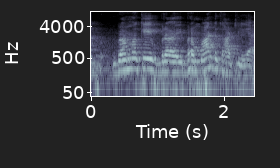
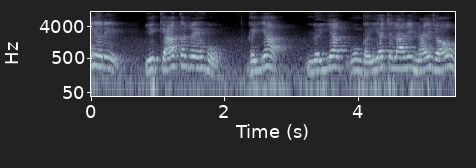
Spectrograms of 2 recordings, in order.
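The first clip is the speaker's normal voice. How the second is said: ordinary talk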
